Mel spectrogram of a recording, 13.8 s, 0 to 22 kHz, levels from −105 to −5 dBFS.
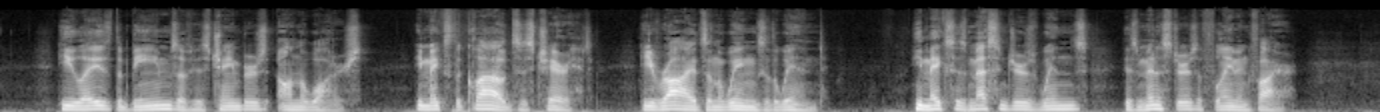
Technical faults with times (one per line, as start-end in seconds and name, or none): none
